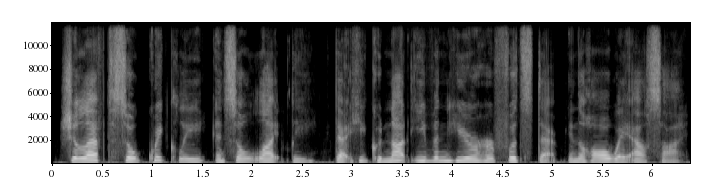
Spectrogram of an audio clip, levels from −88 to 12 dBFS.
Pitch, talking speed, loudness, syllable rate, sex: 230 Hz, 180 wpm, -19 LUFS, 4.4 syllables/s, female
